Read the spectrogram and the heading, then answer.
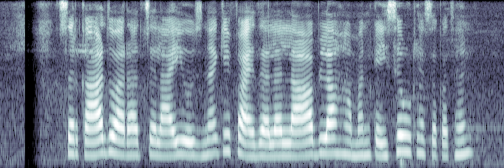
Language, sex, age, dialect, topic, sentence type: Chhattisgarhi, female, 41-45, Central, agriculture, question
